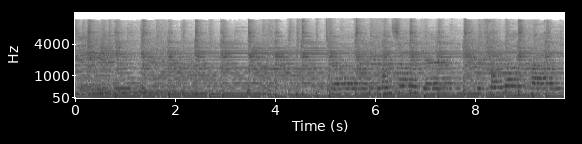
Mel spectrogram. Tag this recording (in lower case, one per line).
music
